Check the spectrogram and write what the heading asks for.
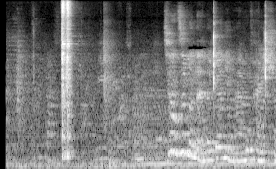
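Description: Restaurant room sound: murmured voices and the clink of dishes and cutlery, with two sharp clicks close together about a second in, over a steady low hum.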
